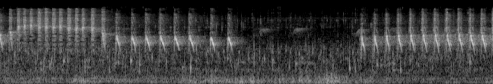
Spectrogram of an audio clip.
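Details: Pied triller delivering 'nembak' shooting-style song for training contest birds: a rapid high run of notes, a slower string of sharp chips, a short gap, then another quick volley.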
